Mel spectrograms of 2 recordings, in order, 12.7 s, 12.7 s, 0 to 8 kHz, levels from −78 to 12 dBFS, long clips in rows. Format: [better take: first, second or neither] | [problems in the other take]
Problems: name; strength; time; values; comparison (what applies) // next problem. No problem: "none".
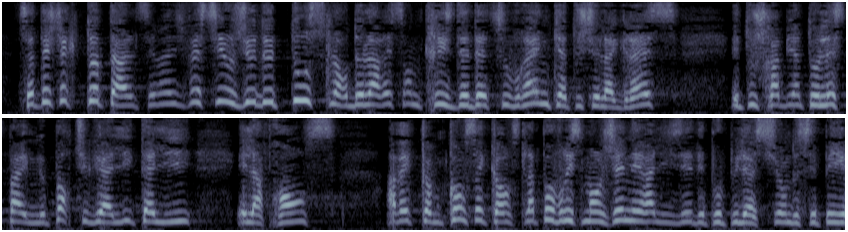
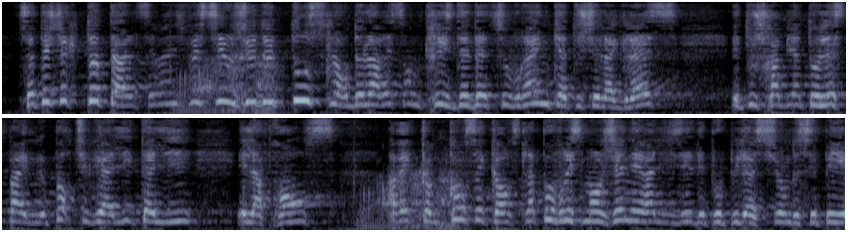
first | background sound (Dog); 12 dB below the speech // room echo; dies away in 1.5 s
